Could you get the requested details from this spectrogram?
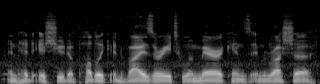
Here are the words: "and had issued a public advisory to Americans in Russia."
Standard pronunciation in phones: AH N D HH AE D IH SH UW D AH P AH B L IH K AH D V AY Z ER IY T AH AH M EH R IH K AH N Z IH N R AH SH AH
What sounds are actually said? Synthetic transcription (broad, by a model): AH N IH D IH SH UW D AH P AH B L IH K AH D V AY Z ER IY T AH AH M EH R IH K AH N Z IH N R AH SH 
